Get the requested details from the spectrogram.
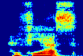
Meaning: seventy
- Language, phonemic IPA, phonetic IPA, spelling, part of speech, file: Danish, /halvˈfjɛrs/, [halˈfjaɐ̯s], halvfjerds, numeral, Da-halvfjerds.ogg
